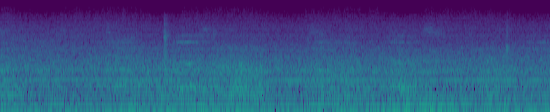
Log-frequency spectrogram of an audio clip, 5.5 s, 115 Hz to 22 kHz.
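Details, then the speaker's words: Regentone record player with Collaro RC54 deck, after servicing with a swapped idler wheel, running at 33 rpm: quiet, even run with a faint steady motor tone; the earlier bumpy idler noise is gone. "We're not getting that noise now. Oh, we got rid of that bumpy idler sound. So that's There you go. That's working well."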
